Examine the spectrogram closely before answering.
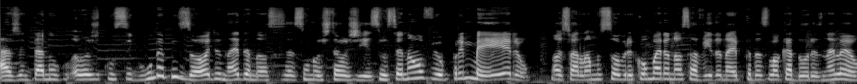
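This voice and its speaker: A woman's fairly high voice at a very fast pace, fairly even in intonation and with hardly any pauses, over background music. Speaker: podcast co-host. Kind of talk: casual chat.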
